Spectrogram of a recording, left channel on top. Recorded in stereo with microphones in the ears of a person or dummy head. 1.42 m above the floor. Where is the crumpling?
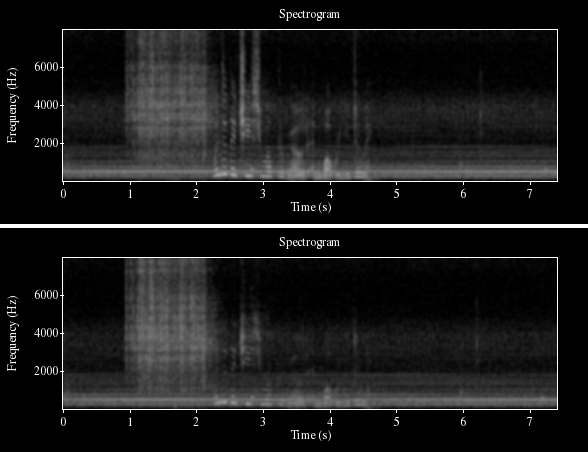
70° right (ahead or behind), 5.5 m.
